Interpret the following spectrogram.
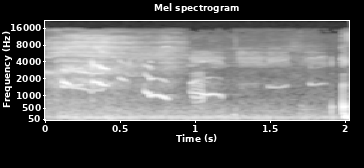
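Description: A woman's high-pitched, wheezy laugh: breathy gasps with thin squeals that slide up and down, tapering off toward the end.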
